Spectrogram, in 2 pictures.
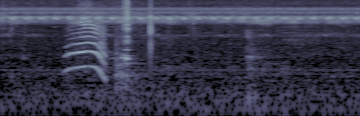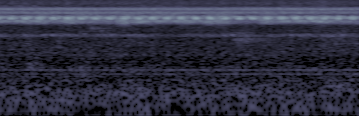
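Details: A pet Alexandrine parakeet mimics a cat, giving one short, falling meow near the start, then a couple of sharp clicks, over a steady high chorus of crickets.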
